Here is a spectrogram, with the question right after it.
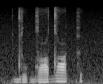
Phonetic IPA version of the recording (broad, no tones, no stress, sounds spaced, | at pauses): d u ɡ o dˤ ø k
